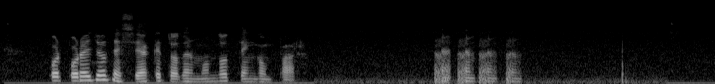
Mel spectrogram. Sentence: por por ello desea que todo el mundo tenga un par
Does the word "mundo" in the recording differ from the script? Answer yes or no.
no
